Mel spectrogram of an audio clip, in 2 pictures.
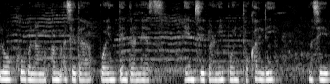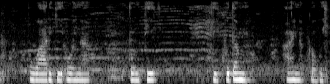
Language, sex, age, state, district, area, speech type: Manipuri, female, 45-60, Manipur, Churachandpur, urban, read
